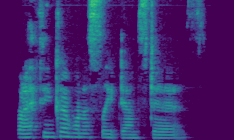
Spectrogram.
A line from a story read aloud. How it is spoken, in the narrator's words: he murmured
